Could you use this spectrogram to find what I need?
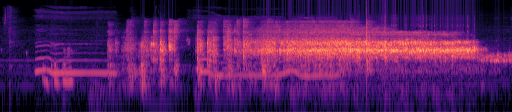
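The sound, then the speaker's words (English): A loud kettle boiling: a steady rushing hiss that swells and holds for several seconds, with a low wavering whistle-like tone sliding underneath, then cuts off abruptly. “Well, the kettle's so loud.”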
